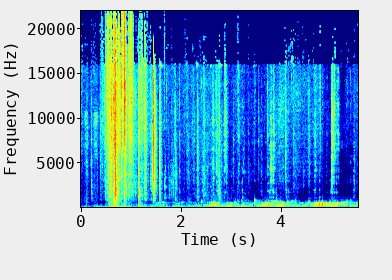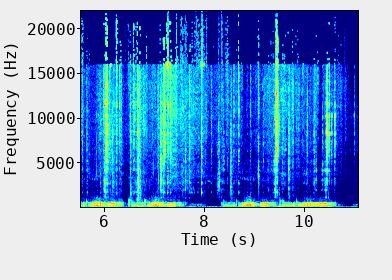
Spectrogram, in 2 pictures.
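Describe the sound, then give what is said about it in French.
Pigeons coo steadily in low, rolling, overlapping calls that carry on with only a brief pause, with a sharp knock at the start and no voices. “Le pigeon, pour le mineur, c'est le symbole de liberté.”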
